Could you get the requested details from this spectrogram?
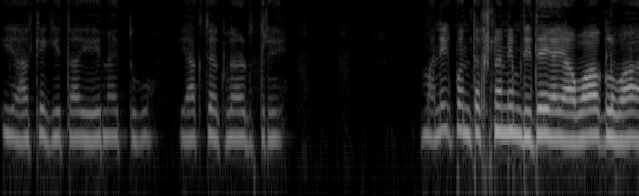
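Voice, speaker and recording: A woman's voice: medium pitch, level tone, unhurried, darkish tone, no echo, natural voice. A woman voicing a tired young husband in a cartoon drama, pleading with his quarrelling family for peace. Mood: weary pleading. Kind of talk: cartoon voice acting.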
